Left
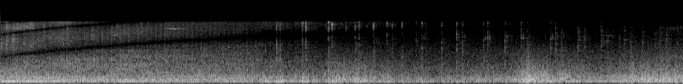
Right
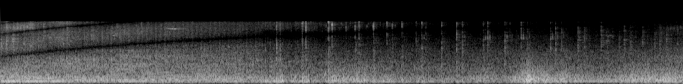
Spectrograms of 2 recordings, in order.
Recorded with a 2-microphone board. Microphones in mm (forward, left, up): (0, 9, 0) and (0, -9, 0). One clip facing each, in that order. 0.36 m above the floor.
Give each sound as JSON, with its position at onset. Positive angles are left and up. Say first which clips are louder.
{"t": 0.0, "sound": "a motorcycle", "louder": "right 1 dB", "side_deg": -15}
